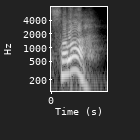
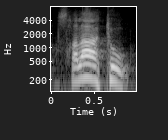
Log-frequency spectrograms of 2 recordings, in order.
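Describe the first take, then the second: First: The word ends with an h sound. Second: The word has a t sound before the ending. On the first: The word stands alone with nothing after it. "It ends with ha" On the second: Another word follows it. "It pronounced as as a ta"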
